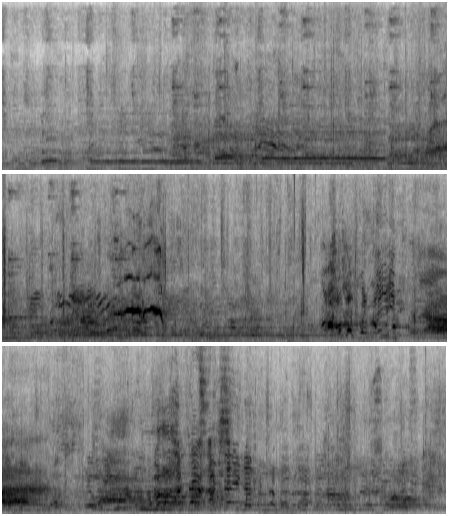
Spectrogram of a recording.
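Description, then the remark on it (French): Children playing outdoors among greenery, disturbing a bird: a lively mix of chattering young voices, shouts and bursts of laughter that rise and fall continuously, with brief louder peaks of excited cries. “Les enfants viennent troubler l'oiseau.”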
